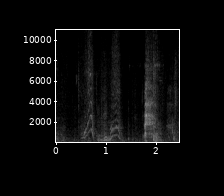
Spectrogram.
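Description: Zipper on a travel bag being drawn in short strokes, with a louder, longer pull near the end.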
